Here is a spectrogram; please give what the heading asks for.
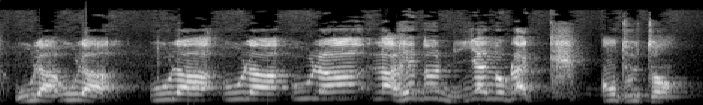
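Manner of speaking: high, loud repeated oula, slowing; startled commentator at a double save; alarmed excitement. Real, not acted. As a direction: gasp at a close call. Keeper save in live play.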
